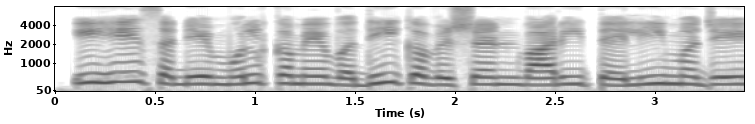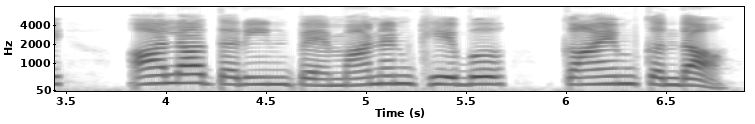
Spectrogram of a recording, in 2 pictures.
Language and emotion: Sindhi, neutral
